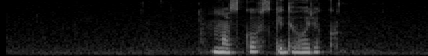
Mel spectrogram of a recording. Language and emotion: Russian, neutral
